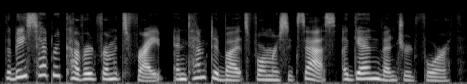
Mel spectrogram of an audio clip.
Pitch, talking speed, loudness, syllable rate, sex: 240 Hz, 205 wpm, -18 LUFS, 5.7 syllables/s, female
